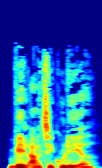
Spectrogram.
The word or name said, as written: velartikuleret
